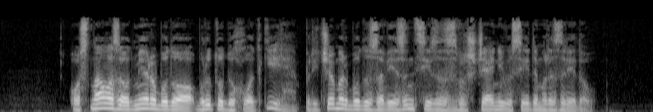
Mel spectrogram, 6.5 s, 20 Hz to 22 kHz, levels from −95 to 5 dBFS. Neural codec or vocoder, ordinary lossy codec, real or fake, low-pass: none; MP3, 48 kbps; real; 14.4 kHz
